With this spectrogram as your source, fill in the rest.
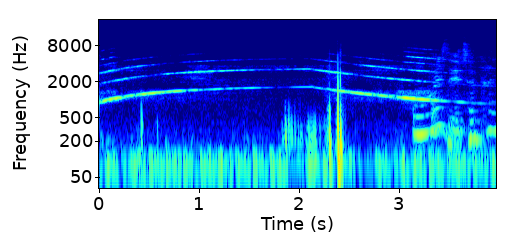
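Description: A bird mimics a police car siren with a faint, clear, rising-and-falling wailing whistle, joined by a brief sharp click and a few soft chirps, with a voice speaking near the end.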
